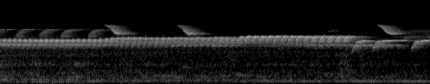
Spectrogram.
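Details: Morning canary song, loud and close: a sustained rolling trill held steady, with sharp high downward-sweeping notes dropped in at intervals and a brief change of tone near the end.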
